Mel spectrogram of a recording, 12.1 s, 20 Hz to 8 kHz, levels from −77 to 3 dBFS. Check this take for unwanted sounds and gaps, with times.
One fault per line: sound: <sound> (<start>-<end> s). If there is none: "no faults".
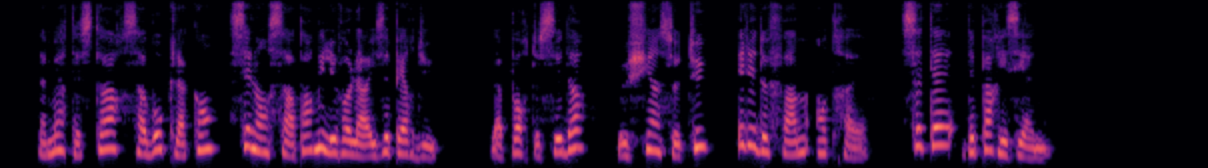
no faults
